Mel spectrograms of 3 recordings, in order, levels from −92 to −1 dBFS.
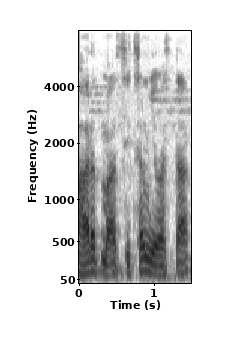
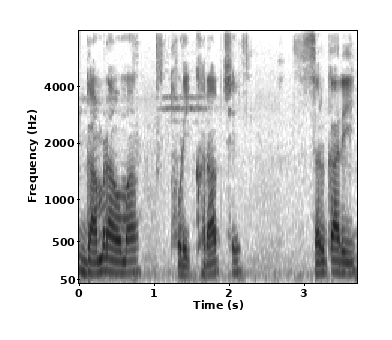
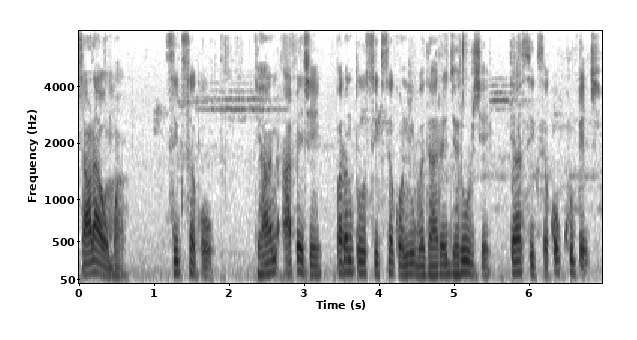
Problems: none marked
